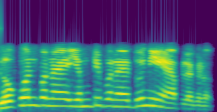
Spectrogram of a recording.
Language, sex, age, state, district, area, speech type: Marathi, male, 30-45, Maharashtra, Nanded, rural, conversation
